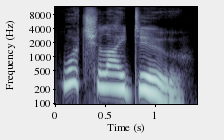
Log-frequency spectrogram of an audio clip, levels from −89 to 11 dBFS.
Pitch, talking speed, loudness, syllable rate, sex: 180 Hz, 170 wpm, -14 LUFS, 3.2 syllables/s, male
